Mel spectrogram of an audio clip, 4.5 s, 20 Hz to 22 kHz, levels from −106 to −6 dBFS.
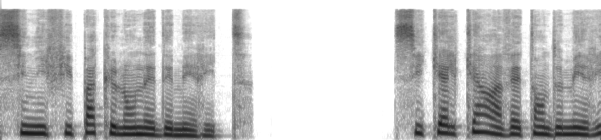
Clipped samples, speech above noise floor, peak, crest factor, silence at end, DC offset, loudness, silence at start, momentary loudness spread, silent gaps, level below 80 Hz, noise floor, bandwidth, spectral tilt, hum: under 0.1%; over 68 dB; -8 dBFS; 16 dB; 0 s; under 0.1%; -23 LUFS; 0 s; 11 LU; 2.03-2.86 s; -74 dBFS; under -90 dBFS; 17 kHz; -6 dB/octave; none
